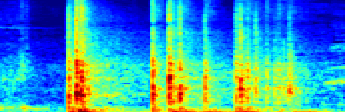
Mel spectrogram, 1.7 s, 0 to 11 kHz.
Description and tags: Skateboard Drop.1
art, samples, alive, recording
